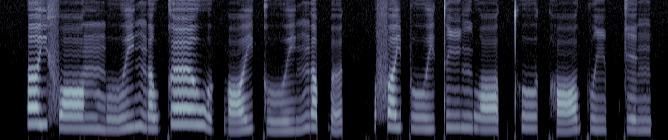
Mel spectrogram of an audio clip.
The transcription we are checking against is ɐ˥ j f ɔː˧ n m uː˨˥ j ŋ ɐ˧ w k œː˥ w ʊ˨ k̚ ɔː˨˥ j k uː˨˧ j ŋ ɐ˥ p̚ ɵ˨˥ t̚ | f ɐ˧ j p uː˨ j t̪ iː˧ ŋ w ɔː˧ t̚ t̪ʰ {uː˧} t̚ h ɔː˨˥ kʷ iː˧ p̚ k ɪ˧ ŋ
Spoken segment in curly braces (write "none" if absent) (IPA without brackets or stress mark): uː˧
